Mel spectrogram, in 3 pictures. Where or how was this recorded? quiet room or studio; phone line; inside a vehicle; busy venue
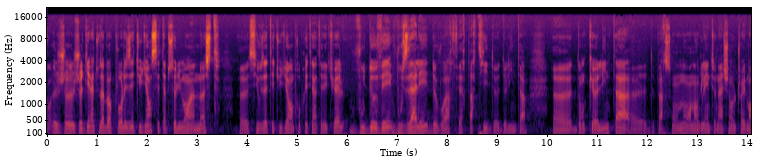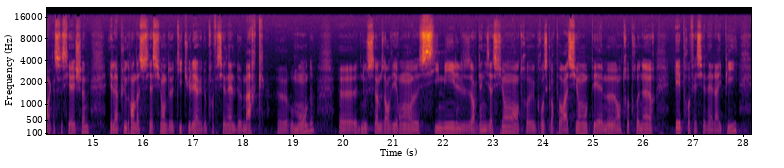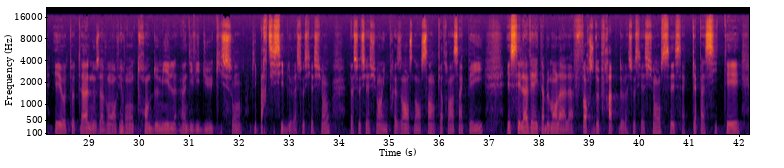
busy venue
